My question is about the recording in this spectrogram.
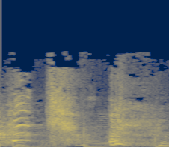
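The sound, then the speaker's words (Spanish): A quick run of small, sharp sneezes during a live program in cold air, three or four in close succession, each a brief breathy burst, with no talking. “Salud.”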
